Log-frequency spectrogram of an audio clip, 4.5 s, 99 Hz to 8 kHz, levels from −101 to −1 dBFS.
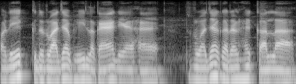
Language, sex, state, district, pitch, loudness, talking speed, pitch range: Hindi, male, Jharkhand, Palamu, 115 Hz, -19 LUFS, 175 wpm, 105-120 Hz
